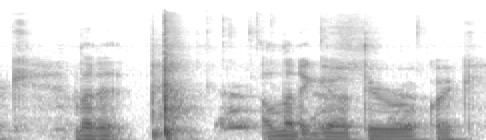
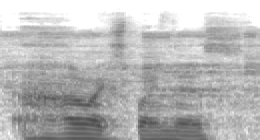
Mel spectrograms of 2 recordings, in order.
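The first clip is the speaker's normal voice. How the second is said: usual speaking voice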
